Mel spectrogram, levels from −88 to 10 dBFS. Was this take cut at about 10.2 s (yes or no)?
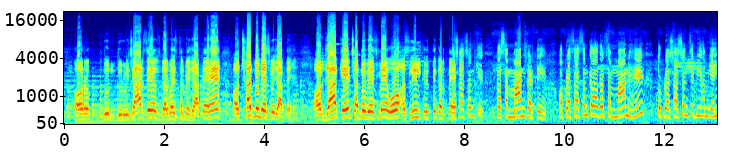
no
